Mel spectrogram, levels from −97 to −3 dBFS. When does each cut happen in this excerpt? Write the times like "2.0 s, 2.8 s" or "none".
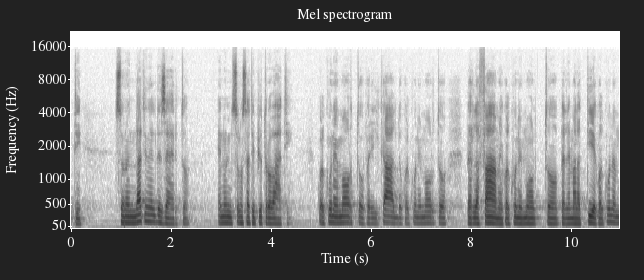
none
